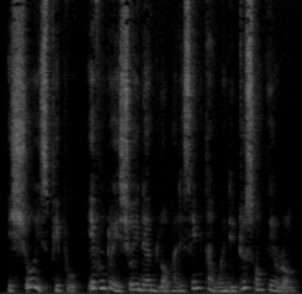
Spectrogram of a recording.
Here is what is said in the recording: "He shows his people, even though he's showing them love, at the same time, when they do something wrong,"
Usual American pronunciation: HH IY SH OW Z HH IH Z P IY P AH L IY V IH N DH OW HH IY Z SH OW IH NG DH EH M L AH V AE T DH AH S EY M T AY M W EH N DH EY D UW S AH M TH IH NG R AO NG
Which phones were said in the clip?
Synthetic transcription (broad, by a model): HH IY SH OW HH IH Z P IY P AH L IY V IH N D OW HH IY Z SH OW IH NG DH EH M L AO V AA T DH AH S EY M T AY M W EH N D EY D UW S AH M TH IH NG R AO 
